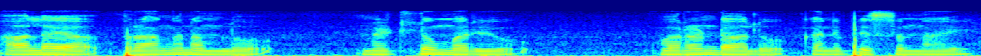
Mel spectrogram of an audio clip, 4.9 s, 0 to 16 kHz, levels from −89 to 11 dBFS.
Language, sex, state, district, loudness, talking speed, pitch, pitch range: Telugu, male, Telangana, Hyderabad, -27 LUFS, 75 wpm, 120 Hz, 115-125 Hz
